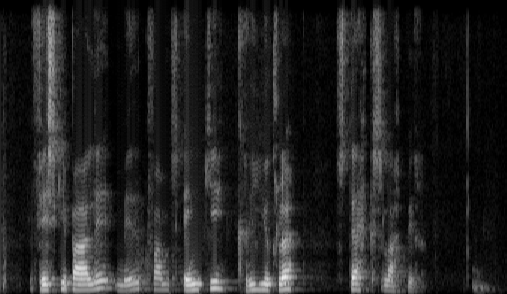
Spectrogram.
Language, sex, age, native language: Icelandic, female, 40-49, Icelandic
